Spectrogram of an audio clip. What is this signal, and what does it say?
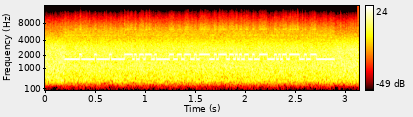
RTTY (50 baud, 450 Hz shift), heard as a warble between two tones, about 1900 Hz centre, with radio static. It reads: INTERPOSTA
